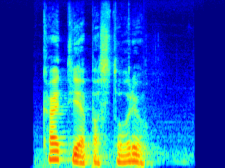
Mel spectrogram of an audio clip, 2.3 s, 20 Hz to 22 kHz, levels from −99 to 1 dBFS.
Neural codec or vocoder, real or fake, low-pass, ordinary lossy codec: none; real; none; none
